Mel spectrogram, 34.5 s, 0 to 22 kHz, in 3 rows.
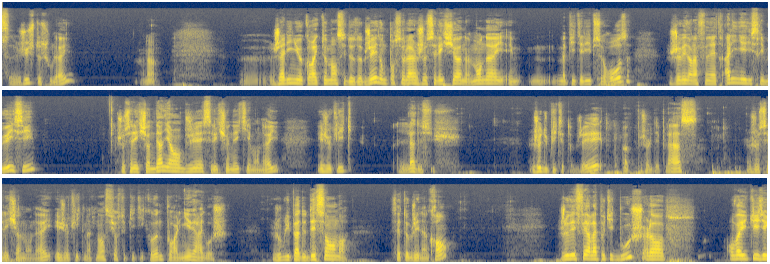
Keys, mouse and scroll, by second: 0.9 click, 6.1 shift+click, 10.8 click, 13.2 click, 14.0 click, 17.6 click, 18.3 click, 19.1 click, 20.5 ctrl+d, 20.9-22.3 ctrl+drag, 22.6 ctrl+shift+click, 25.2 click, 26.1 click, 26.8 click, 29.4 click, 29.8 click, 30.5 click.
